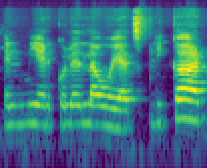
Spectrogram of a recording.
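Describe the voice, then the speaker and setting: This online English teacher, a woman in her thirties, has a high voice with a steady tone and moderate pace, heard through a computer mic on a video call. She walks students through each step, often asking "listo" to check they follow.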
